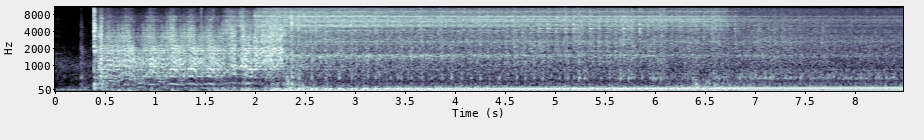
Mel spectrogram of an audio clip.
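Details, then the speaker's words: 1950 Dodge Meadowbrook six on a 6-volt battery, started with gas poured into the carburetor: brief cranking, then a clean catch and a smooth, steady idle. Oil pressure and generator gauge are fine, about 115–118 at the back of the block. Normal start and idle. "That sounds pretty good. The oil pressure is good and the alternator or the generator gauge is fine."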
